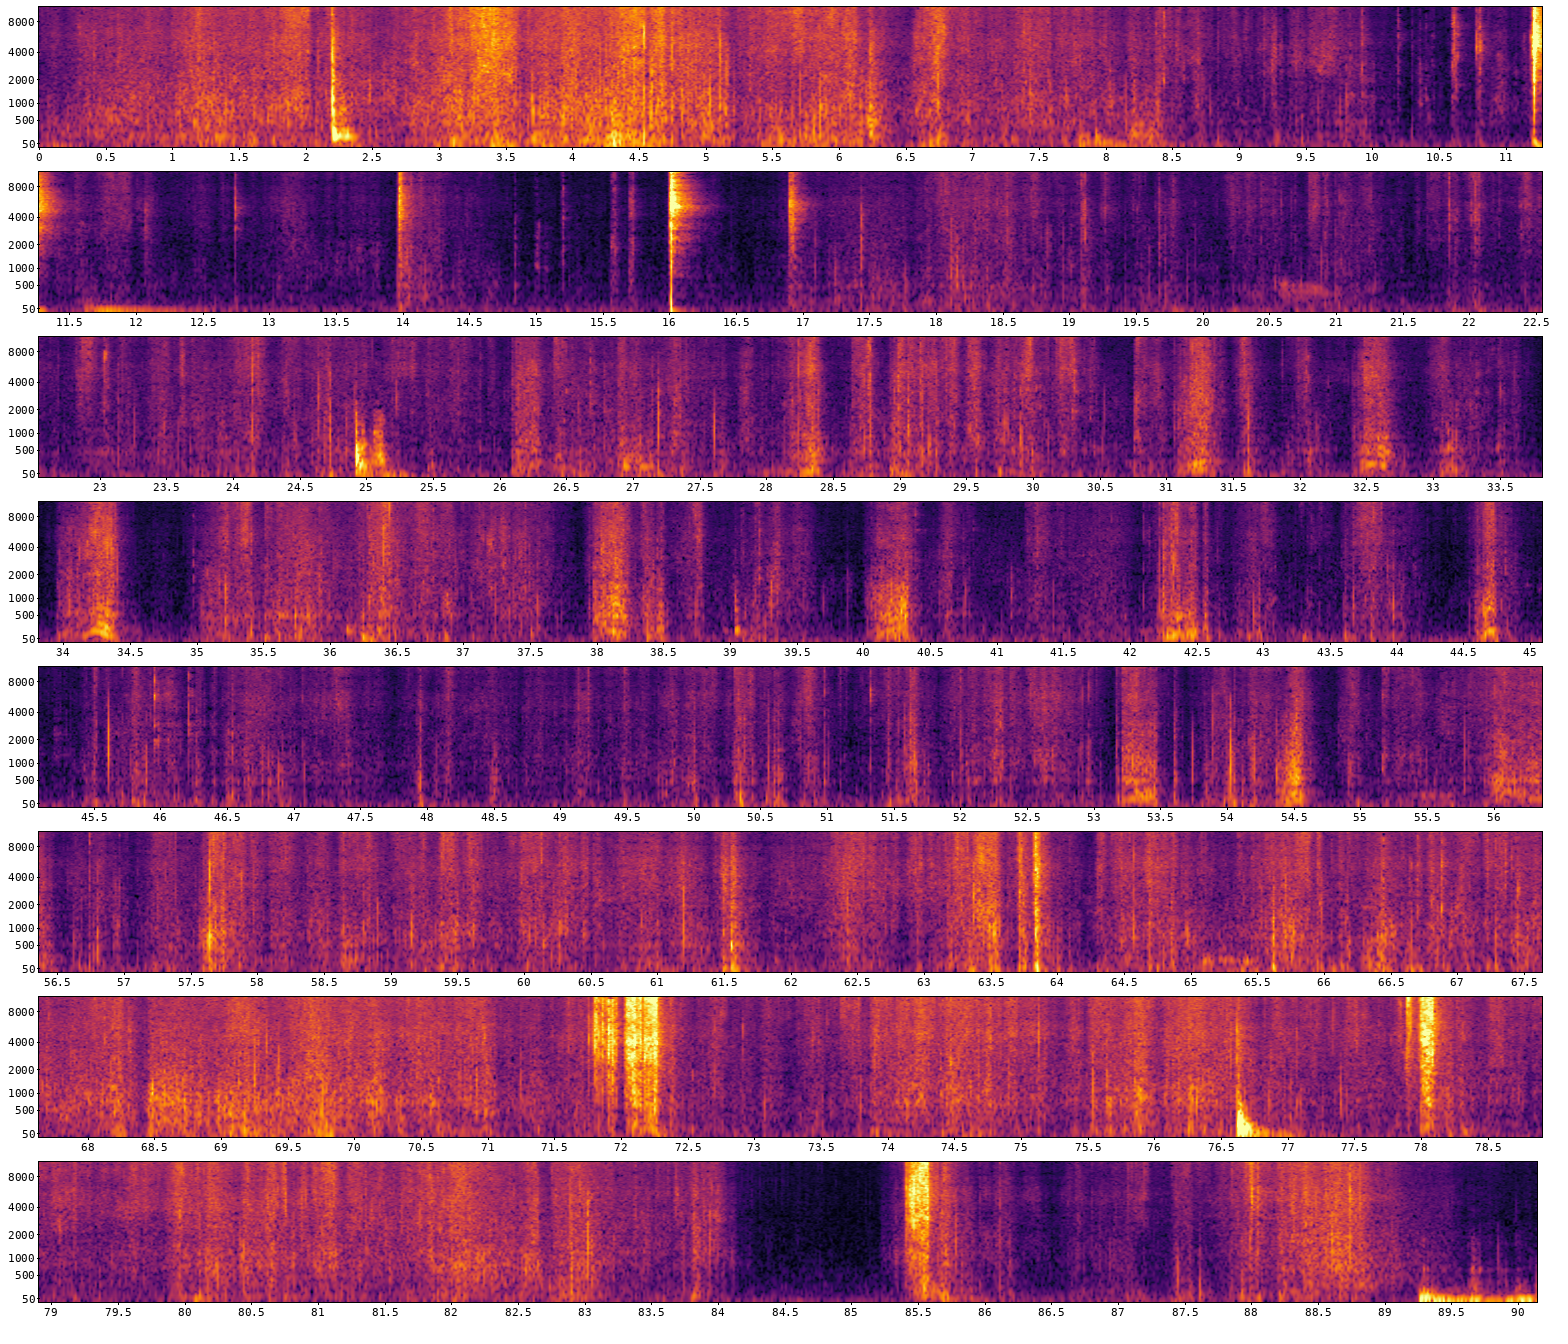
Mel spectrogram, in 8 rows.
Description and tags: Winter Sports Pants Foley
Touching and opening and closing zippers and buttons and buckles of pants for snowboarding. Recorded with a Zoom H2
rustle, click, clothes, wear, zipper, clothing, gear, touch, foley, texture, snow, sports, outfit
